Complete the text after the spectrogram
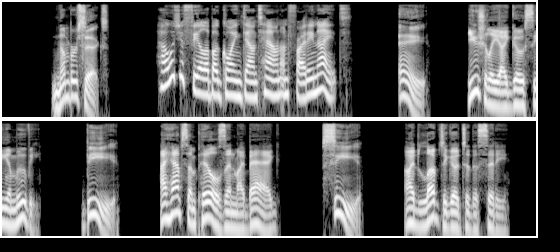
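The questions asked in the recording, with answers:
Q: How would you feel about going downtown on Friday night?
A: C: I'd love to go to the city.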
